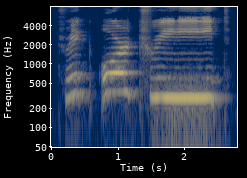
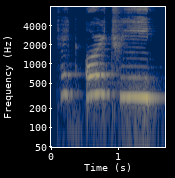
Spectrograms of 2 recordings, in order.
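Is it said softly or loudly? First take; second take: loudly; softly. First: It is said a little louder. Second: It is said very softly.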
